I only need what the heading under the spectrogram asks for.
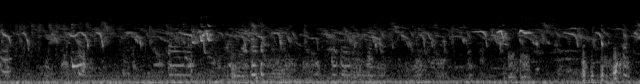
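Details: Chickens eating corn feed in a rustic backyard farmyard: a dense chatter of high, quick chirps and scattered clucks from many birds, over a low steady rumble.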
